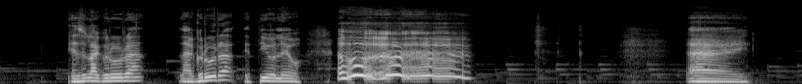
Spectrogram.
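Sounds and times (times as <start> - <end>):
speech: 0.7 - 4.6, 6.9 - 7.6
wailing scream from a played video: 3.4 - 4.8.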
